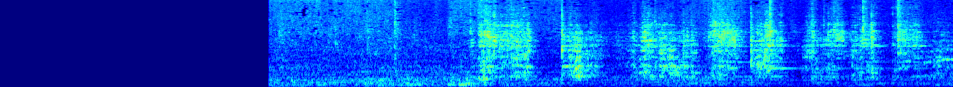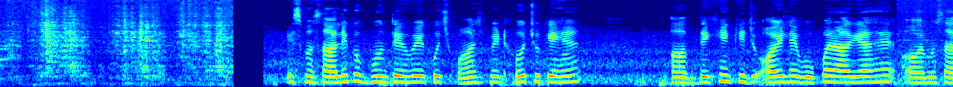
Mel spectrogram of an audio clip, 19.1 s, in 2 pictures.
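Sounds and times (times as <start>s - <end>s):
paste sizzling in oil: 2.7s - 11.9s, 18.5s - 19.0s
spoon scraping a metal pot: 4.7s - 11.9s.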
